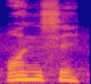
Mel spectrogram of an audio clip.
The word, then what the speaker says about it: onesie: 원시라는 이게 원이 들어가 있기 때문에 발음부터 한번 점검을 해보면 구글링해서 onesie, Z 발음을 했네요.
